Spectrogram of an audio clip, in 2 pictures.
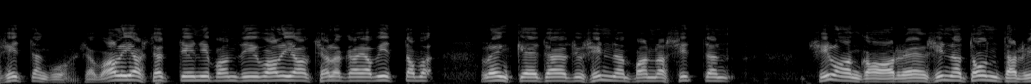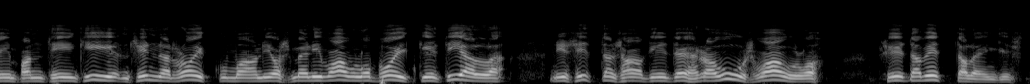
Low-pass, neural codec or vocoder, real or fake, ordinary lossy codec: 7.2 kHz; none; real; none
